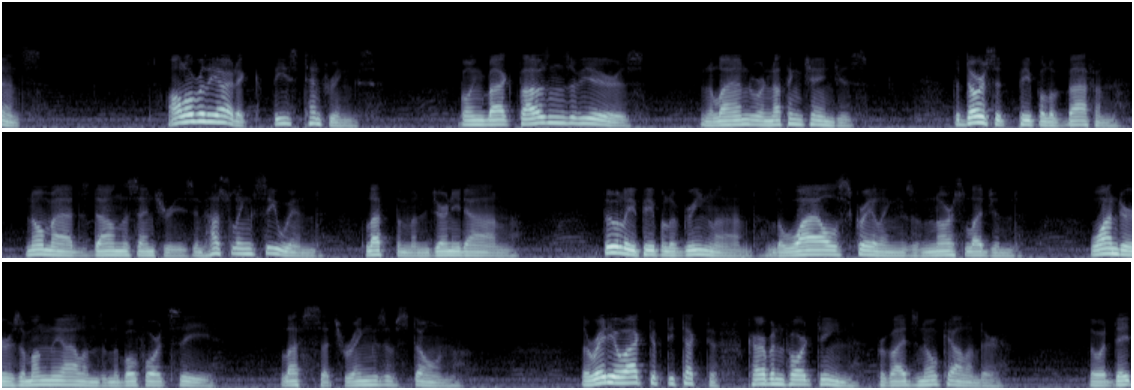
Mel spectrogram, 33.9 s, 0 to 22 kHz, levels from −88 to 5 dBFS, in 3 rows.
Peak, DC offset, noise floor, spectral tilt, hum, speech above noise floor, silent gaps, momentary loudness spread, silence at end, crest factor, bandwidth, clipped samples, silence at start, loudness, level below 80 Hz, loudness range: -4 dBFS; under 0.1%; -52 dBFS; -14 dB/octave; none; 32 dB; none; 15 LU; 0 s; 18 dB; 3.6 kHz; under 0.1%; 0 s; -21 LUFS; -48 dBFS; 5 LU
